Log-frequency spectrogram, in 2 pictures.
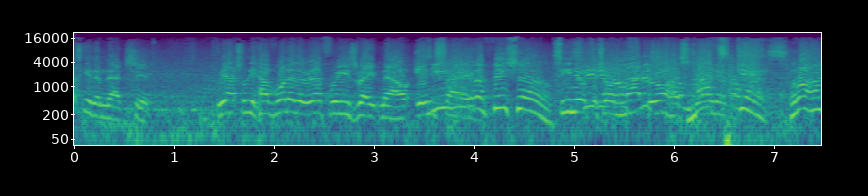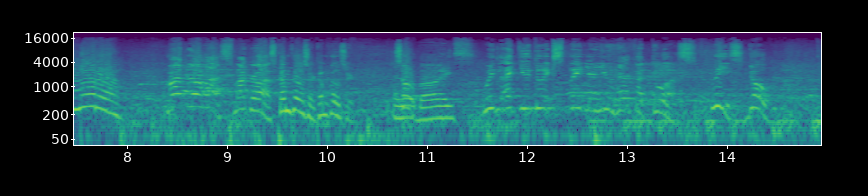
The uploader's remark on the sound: Comes straight to you live from the PWR Arena in Makati Square!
